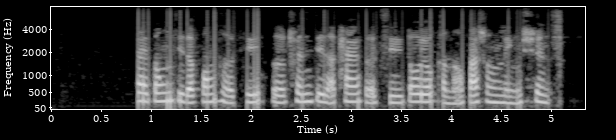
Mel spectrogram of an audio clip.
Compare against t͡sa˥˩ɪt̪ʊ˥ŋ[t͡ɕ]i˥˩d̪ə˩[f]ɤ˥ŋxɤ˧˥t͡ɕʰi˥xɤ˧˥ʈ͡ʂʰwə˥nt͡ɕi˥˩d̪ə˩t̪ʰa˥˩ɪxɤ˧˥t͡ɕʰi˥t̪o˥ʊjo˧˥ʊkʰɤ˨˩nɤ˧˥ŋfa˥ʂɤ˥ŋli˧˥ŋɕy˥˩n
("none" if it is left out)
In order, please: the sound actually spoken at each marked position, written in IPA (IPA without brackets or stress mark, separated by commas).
t͡ɕ, f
